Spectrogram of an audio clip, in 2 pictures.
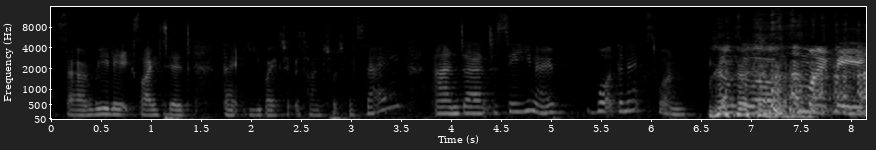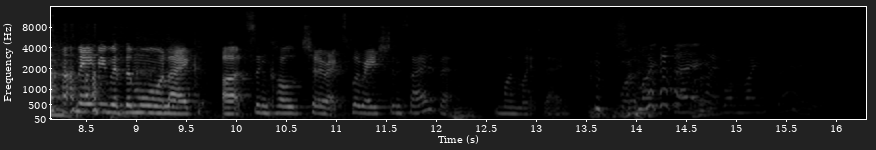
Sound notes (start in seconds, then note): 6.6 laughter; 15.1 laughter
